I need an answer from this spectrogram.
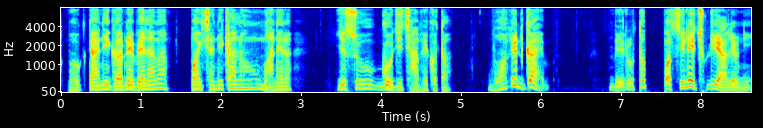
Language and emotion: Nepali, fearful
